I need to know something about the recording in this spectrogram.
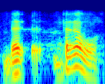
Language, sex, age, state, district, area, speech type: Bengali, male, 30-45, West Bengal, Darjeeling, rural, conversation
